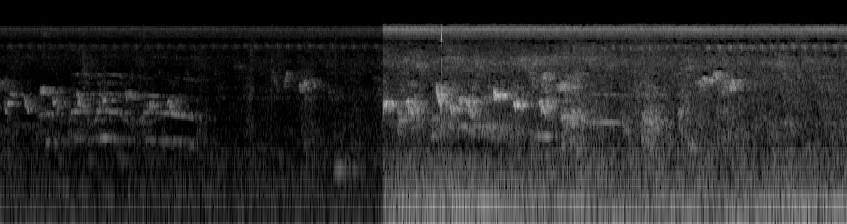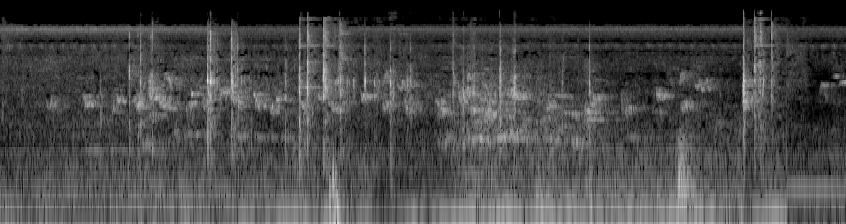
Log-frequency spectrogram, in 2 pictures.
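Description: Small birds chirping, faint at first; from about four seconds in they are louder over a steady low rumble, with a few scattered clicks.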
